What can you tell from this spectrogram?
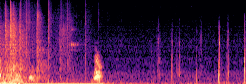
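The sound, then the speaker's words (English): Dogs bark loudly in a rough cluster over the first two seconds, then things fall quieter, leaving only a few faint, scattered short sounds. “Are those your dogs? I'm terribly sorry. They ran off before I could stop them.”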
